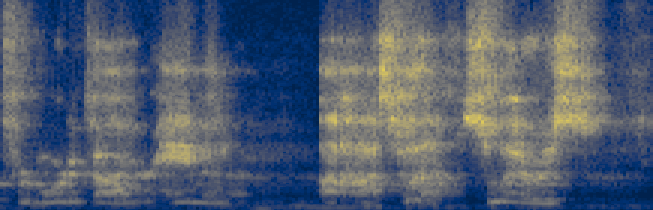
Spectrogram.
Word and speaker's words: Ahasuerus: Mordecai or Haman or Ahasuerus. How do you say that guy's name? The king of Iran back then? What's his name? Ahasuerus, or how do you say it?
